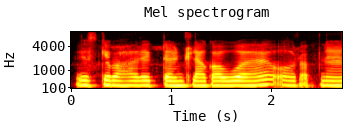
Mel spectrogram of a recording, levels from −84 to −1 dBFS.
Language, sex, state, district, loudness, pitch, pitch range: Hindi, female, Bihar, Patna, -16 LUFS, 190 Hz, 185-195 Hz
